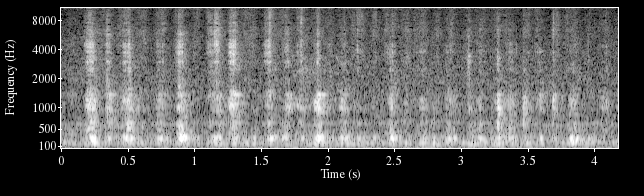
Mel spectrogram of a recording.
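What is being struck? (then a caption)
Coated scratch-art paper scraped with a wooden stylus. A wooden stylus scratches the bottom corner of a black-coated scratch-art card lying flat on a table. Quiet, uneven strokes come in a steady rasping rhythm, each a short dry scrape with a low body and a brighter gritty edge, dying away almost at once.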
